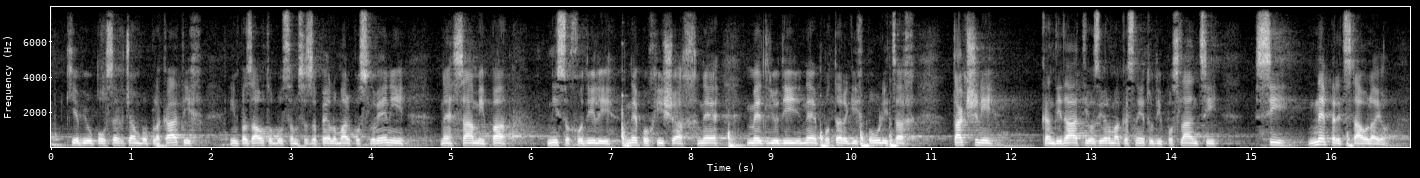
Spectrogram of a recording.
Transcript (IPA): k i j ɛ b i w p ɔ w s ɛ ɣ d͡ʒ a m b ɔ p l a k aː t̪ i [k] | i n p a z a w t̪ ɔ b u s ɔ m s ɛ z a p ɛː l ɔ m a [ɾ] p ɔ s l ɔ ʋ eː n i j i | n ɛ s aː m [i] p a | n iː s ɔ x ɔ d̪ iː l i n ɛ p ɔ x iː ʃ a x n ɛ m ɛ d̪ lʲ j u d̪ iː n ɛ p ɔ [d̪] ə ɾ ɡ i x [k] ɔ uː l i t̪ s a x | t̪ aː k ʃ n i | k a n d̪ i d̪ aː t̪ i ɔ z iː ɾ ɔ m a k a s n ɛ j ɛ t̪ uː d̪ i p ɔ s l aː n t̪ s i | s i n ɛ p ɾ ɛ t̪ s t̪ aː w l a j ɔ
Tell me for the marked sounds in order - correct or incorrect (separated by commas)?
incorrect, incorrect, correct, incorrect, incorrect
